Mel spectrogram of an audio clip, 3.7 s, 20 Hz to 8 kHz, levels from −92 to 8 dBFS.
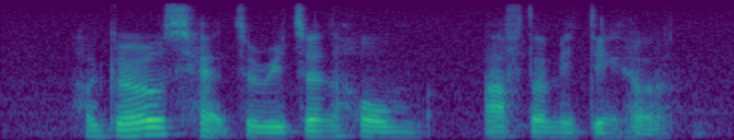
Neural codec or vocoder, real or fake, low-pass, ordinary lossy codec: none; real; 7.2 kHz; none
